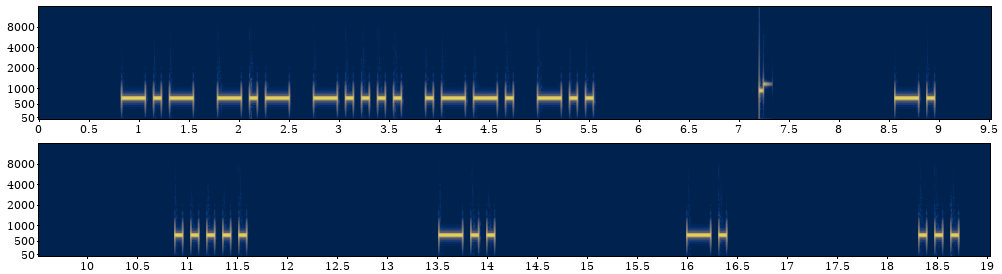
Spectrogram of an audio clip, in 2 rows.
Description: Morse code, heard as a keyed tone, about 15 wpm, spaced as for 6 wpm, 700 Hz. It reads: KK6PD N5DNS
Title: USA Call Signs - 5 Characters - 8x Character Spacing - 15wpm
